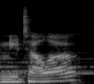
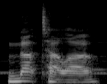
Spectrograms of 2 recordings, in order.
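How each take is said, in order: First: The first syllable sounds like the word new. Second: The first syllable sounds like the word nut. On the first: "Instead of Nutella" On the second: "it is made with hazelnuts, so if you see it, ... I could see calling it Nutella"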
